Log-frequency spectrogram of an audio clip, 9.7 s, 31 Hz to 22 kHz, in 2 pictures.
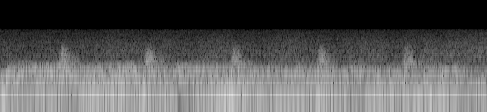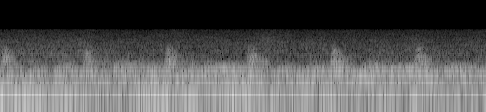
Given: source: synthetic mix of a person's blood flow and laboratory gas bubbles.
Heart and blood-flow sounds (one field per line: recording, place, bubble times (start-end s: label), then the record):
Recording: Doppler ultrasound of blood flow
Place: subclavian vein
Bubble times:
no bubbles
From the record:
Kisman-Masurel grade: 000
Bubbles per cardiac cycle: 0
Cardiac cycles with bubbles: 0%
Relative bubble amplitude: no bubbles discernible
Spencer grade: 0 (complete lack of bubble signals)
